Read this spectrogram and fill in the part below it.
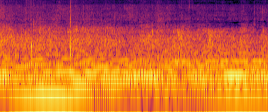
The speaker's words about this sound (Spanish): Varias personas levantaron la mano. Vamos a dar un aplauso a esas personas, la valentía y a Dios por la obra de su Espíritu en sus vidas.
